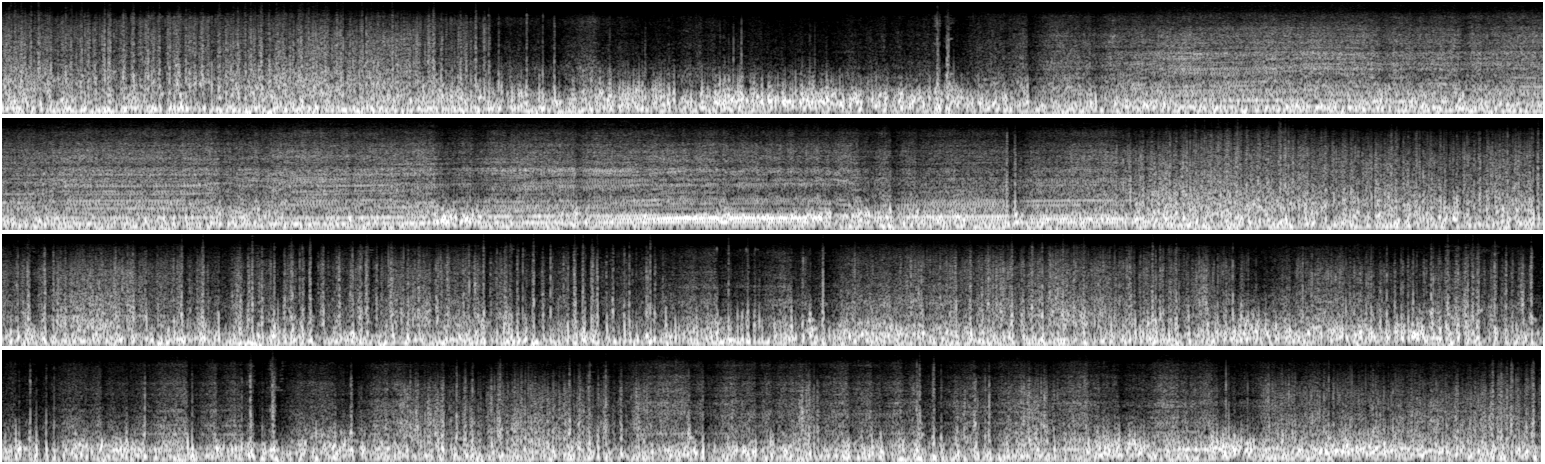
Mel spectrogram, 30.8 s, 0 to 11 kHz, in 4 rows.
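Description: Honda CRF450RL's single-cylinder four-stroke engine running hard at speed, buried in heavy wind noise on the microphone. Between about six and thirteen seconds in, the engine's pitch rises and falls in steps.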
